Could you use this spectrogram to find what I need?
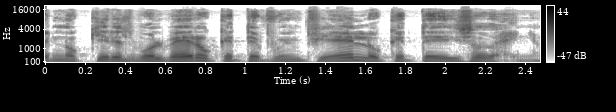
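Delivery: ordinary talk, nothing marked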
